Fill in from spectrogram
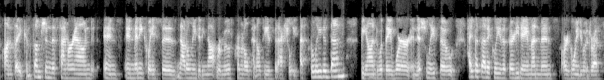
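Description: A woman's voice: sits low, steady tone, brisk, hardly any pauses. Earnest woman advocate, panel speaker, heard over a thin phone-like call line. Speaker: cannabis policy advocate. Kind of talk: panel discussion on a video call. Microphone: video call. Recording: tinny phone-like audio.

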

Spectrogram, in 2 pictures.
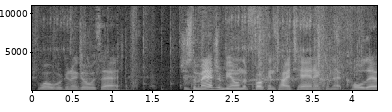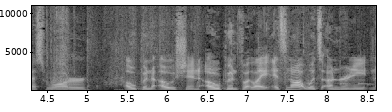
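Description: A man's voice: mid-range voice, a bit bright. A man giving profane, rambling commentary on a game he is playing, muttering to himself and erupting in frustrated outbursts. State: hungry and a bit grumpy. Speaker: gaming YouTuber. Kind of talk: profane casual let's-play commentary.

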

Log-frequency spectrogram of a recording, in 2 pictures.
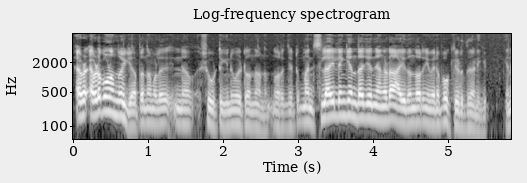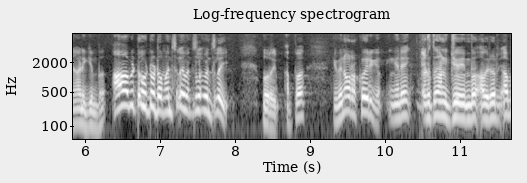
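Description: Fast-talking Malayali comedian, thin squeezed voice. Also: male voice, mid-range voice. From Kerala, India. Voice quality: thin squeezed voice, which he says sounds like a duck grabbed by the neck. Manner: animated anecdotes with quick mimicry of other voices. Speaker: comedian telling stories of his career. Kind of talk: casual storytelling.

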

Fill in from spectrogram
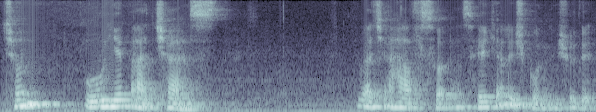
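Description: A man's voice: mid-range voice, animated, creaky, warm tone, roomy sound. A man giving a spiritual talk as teacher and counselor, telling stories animatedly and acting out the people he quotes.

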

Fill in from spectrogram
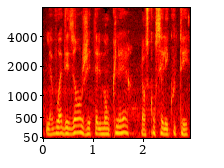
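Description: A man's voice: medium pitch, steady tone, moderate pace, warm tone, slight background noise, natural voice. A man voicing a desperate, ruined middle-aged man who speaks with urgent insistence and remorse in an audiobook story. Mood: remorseful.

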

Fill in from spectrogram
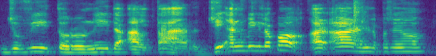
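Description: A man with a Filipino accent hosting a casual livestream, reading out viewer shoutouts by name with quick asides. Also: fairly high pitch. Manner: lively, greets commenters by name, quick asides. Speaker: livestream host.

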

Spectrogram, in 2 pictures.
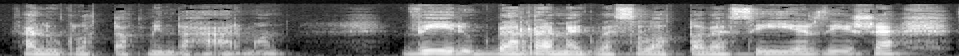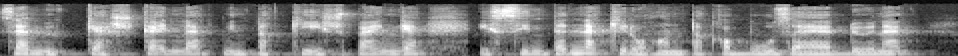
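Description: Woman narrator, storybook reading, lowish voice, measured and expressive.

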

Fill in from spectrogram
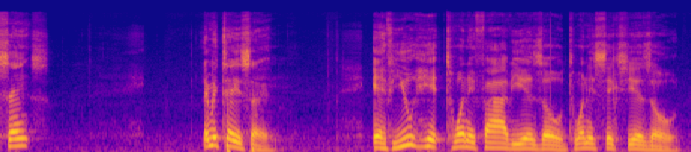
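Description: A man preaching with emphatic swings between low intensity and raised outbursts. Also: darkish tone, no room sound. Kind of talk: preaching on a phone broadcast.

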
